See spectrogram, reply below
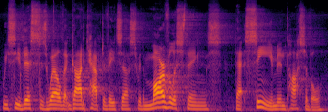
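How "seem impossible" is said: seem drawn out low and slow; stress on seem. Shown as a demonstration. Preacher to congregation, slowly leaning on seem. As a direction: lean on the word seem, slowly. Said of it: "Emphasis on that word seem".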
